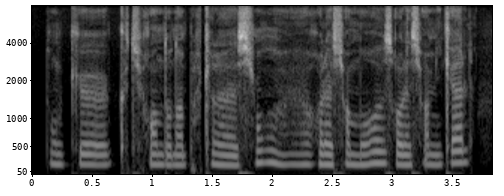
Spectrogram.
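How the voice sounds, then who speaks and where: A woman's medium-pitched voice, monotone and flat in intonation, at a fairly quick pace. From France. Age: 20s. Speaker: university student. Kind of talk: casual chat.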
